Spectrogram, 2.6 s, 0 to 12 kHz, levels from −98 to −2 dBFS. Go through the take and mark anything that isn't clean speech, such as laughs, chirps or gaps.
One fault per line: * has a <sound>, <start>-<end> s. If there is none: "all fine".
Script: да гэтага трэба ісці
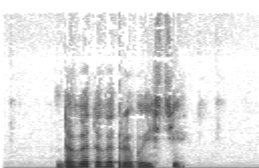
all fine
